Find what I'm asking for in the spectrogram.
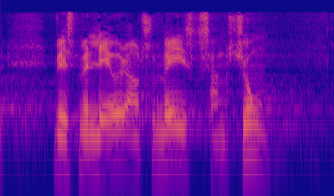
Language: Danish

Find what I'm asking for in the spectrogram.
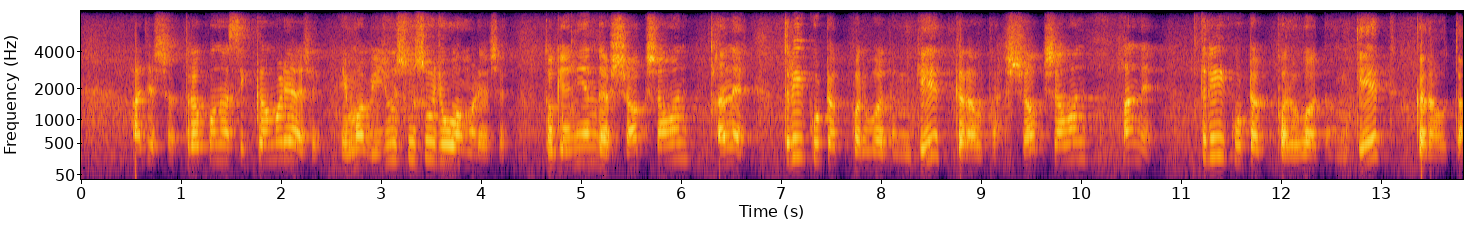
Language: Gujarati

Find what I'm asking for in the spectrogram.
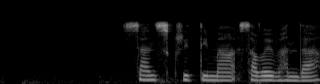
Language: Nepali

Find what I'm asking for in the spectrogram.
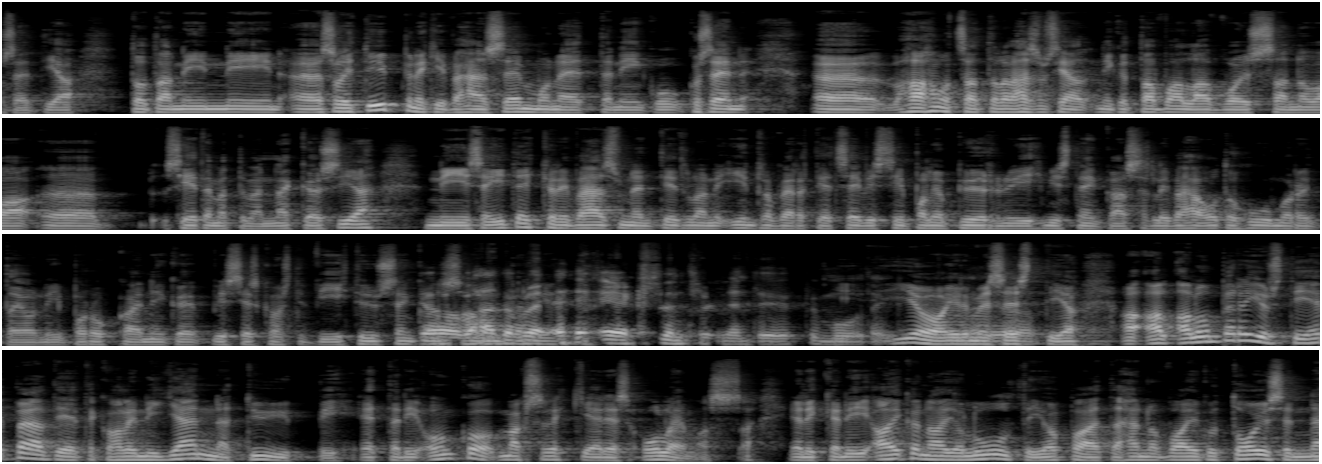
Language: Finnish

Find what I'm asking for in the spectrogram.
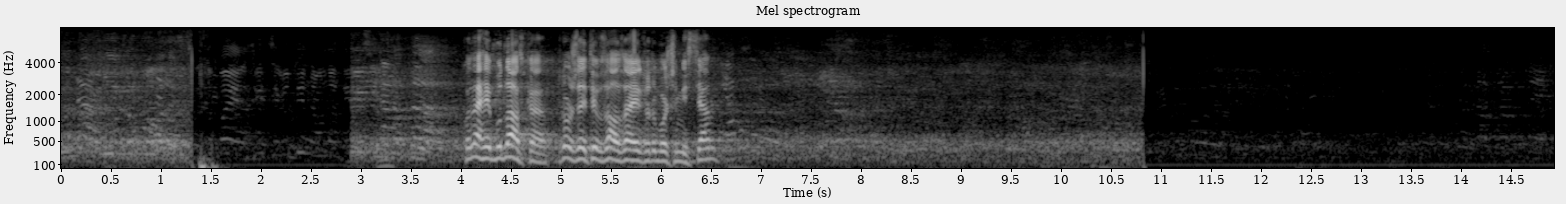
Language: Ukrainian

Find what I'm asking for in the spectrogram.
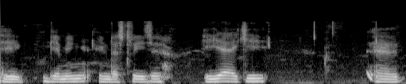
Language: Dogri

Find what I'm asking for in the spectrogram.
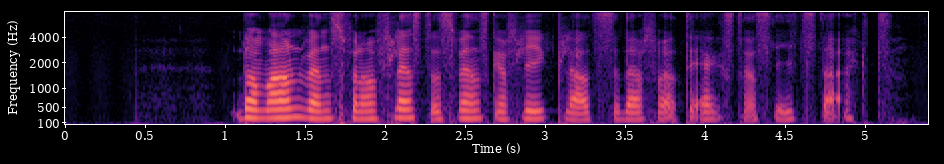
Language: Swedish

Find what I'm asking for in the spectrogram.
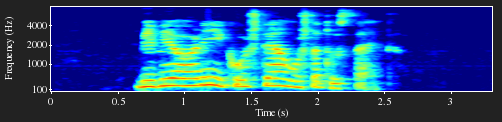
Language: Basque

